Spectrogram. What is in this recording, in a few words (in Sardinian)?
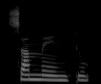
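"s'ammentu", female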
